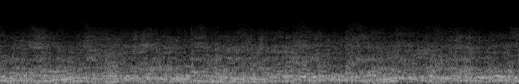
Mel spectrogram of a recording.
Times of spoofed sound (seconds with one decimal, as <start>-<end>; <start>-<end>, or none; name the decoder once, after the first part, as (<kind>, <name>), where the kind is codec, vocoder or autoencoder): 0.0-5.2 (codec, SNAC)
